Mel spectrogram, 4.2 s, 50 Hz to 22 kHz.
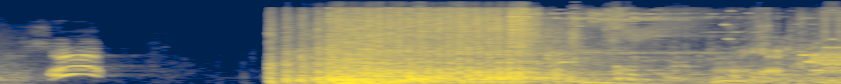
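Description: In The Division 2, a short vocal grunt and a moment of silence come before a thrown grenade goes off in a sudden loud, broad blast that rumbles and slowly fades.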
